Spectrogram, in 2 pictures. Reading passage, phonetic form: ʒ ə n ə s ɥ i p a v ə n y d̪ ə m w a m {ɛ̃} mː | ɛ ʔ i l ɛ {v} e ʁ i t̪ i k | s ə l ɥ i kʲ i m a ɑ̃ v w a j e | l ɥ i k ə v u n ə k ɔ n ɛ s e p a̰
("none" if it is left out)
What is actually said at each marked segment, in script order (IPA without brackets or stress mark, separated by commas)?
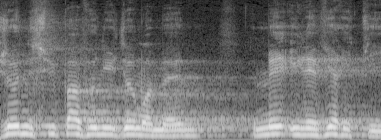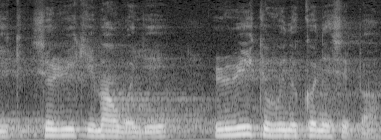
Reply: ɛ, v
